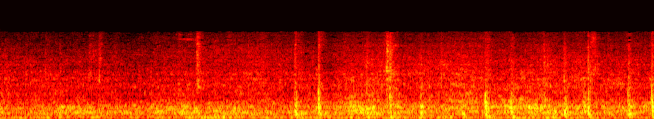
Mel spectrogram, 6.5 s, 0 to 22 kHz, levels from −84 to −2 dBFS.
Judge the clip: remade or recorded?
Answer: recorded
